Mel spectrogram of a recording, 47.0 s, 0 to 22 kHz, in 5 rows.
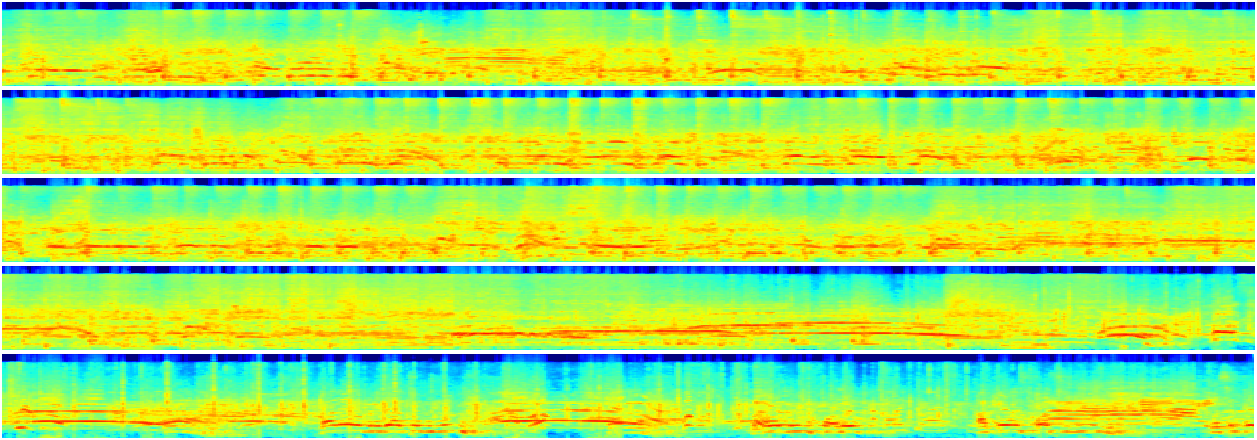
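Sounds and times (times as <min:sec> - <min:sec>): person shouting singing: 0:00.0 - 0:09.5, 0:10.2 - 0:36.9
punk band playing live: 0:00.0 - 0:46.9.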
